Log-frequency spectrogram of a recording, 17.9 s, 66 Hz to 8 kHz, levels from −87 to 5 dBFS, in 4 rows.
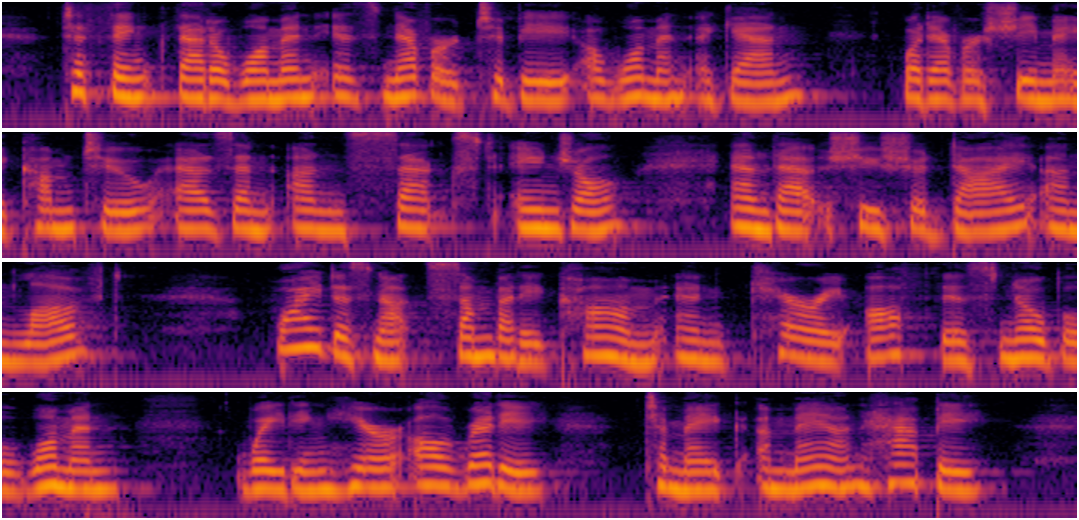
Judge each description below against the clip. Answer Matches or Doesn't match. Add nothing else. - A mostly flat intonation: Matches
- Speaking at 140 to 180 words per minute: Matches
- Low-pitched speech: Doesn't match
